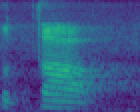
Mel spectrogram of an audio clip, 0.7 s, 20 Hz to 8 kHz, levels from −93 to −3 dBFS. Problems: background sounds at intervals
